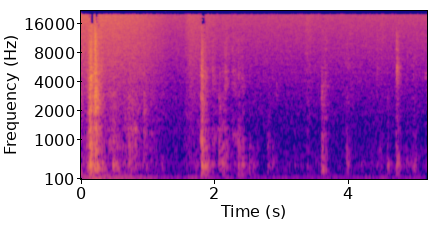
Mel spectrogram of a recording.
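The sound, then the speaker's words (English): The door of a fridge holding beer, which is not working, is opened and shut a few times, with a sharp clunk at the start and softer knocks and rattles after, over a steady low electrical hum. “Why is it staying open?”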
